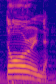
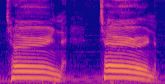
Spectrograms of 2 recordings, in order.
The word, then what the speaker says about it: turn: on to turn on aquí no es una o tan fuerte no es turnor Okay sino es haz tu boca como una O y pronuncia una e turn turn Okay es un sonido mixto entre o y e to turn excelente y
